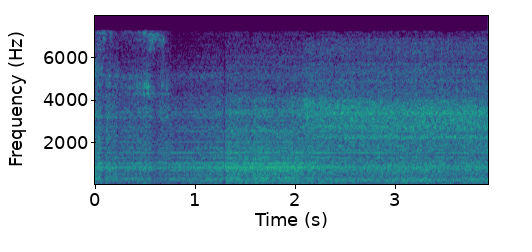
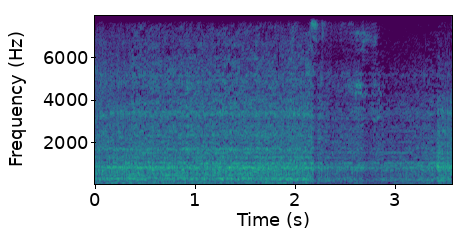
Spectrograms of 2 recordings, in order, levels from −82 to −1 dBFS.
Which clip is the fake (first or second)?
second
